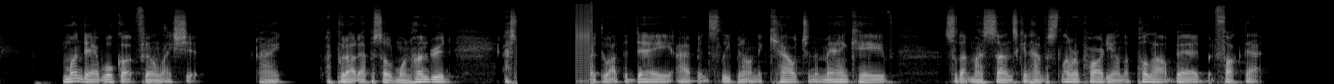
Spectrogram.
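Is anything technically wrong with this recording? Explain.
Yes, there's a cable pulled and plugged in from 5.14 to 5.92 s. A pop, about 0.74 s of near silence, then a 0.14 s burst of 60 Hz mains buzz as the plug's tip touches first, and another pop before "throughout the day I've".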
